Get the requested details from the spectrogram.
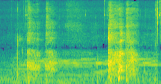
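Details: Several short coughs from a girl over steady background noise and faint music.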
